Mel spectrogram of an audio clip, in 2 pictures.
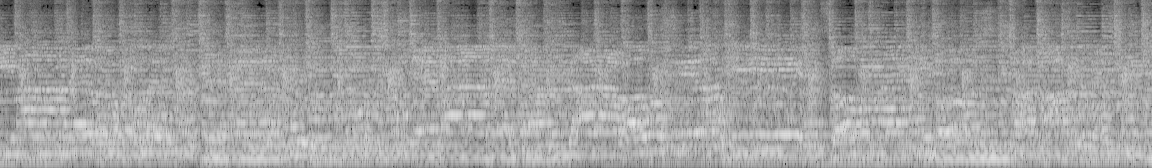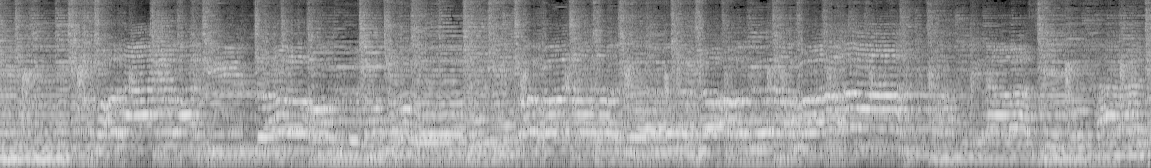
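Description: A woman singing in Japanese while strumming a steady rhythm on an acoustic guitar, a live solo performance through a microphone.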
